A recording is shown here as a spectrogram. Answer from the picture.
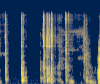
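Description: A run of light, irregular clicks and taps as wires and plastic connectors are handled inside a metal battery box.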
